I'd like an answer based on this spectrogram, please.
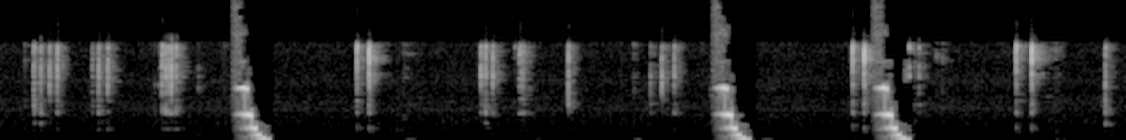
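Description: Computer mouse clicking: a scattered run of small, light clicks. Three much louder sharp knocks cut in, about a second in and twice more around three and a half to four and a half seconds in.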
